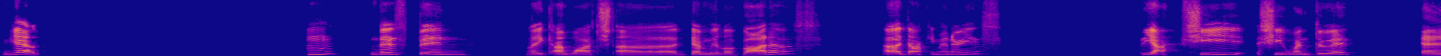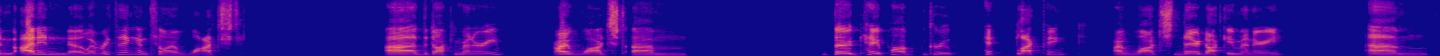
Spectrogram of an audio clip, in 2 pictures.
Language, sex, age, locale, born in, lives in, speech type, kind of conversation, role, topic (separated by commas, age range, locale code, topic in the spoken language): English, female, 20-24, en-US, United States, United States, conversation, podcast, host, What strategies help you stay resilient and balanced during challenging times at work?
